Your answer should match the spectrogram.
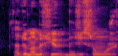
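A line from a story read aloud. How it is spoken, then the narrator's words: Laughing. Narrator (French): fit-elle en riant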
